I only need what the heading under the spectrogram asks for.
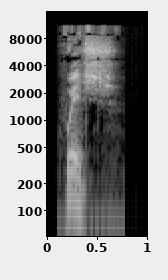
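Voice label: "whish", English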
